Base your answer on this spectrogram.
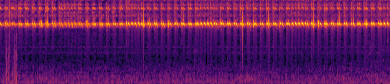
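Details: Cricket song meant as a master sound for training songbirds; a brief knock at the start, then sharp, high, evenly beating chirps, several per second, ringing with a strong overtone above.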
